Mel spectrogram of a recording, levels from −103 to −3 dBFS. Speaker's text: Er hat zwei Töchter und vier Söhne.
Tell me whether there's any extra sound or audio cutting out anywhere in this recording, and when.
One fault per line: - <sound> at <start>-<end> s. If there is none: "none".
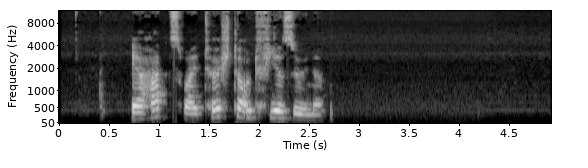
none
